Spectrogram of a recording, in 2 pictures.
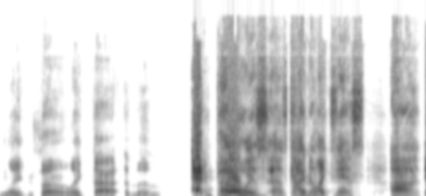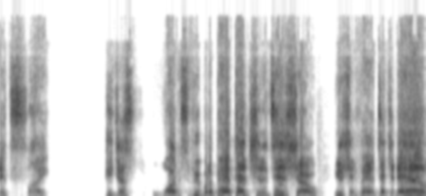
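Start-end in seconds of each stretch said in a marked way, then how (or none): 2.4-10.7 high, loud, scratchy voice. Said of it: "it's a very scratchy voice".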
